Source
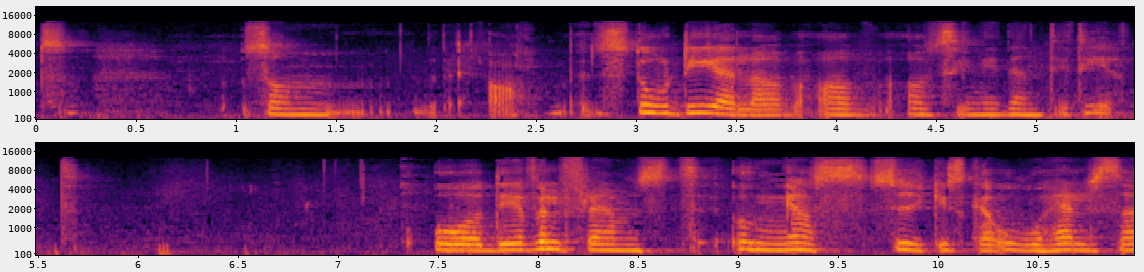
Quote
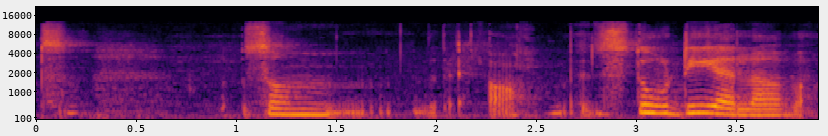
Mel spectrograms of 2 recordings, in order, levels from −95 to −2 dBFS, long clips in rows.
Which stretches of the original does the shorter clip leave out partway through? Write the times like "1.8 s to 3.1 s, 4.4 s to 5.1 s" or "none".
none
